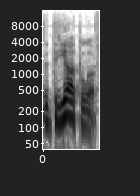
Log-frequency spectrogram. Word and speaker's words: Dyatlov: so correct me if I'm wrong it's the dock the yacht love pass incident yes Dyatlov yes yes it was in the Ural Mountains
